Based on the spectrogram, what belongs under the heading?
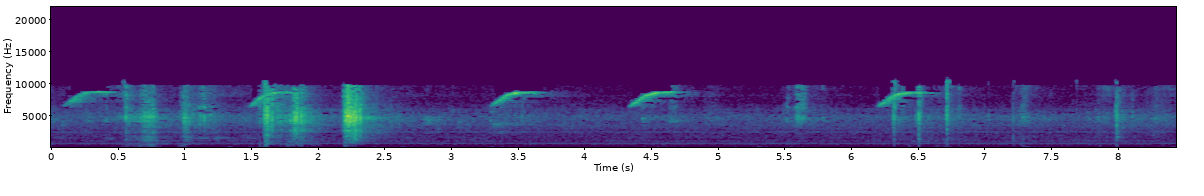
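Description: A bird repeating a short, high, arching chirp about once a second. Several sharp scrapes and cracks of a hand tool digging into soil and roots come through it, the loudest about two seconds in.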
